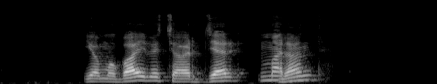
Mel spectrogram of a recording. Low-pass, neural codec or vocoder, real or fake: 10.8 kHz; codec, 24 kHz, 0.9 kbps, WavTokenizer, medium speech release version 2; fake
